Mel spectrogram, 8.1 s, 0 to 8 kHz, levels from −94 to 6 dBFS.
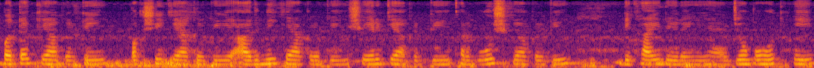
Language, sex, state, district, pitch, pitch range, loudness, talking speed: Hindi, female, Rajasthan, Bikaner, 190 Hz, 180-195 Hz, -17 LUFS, 175 wpm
